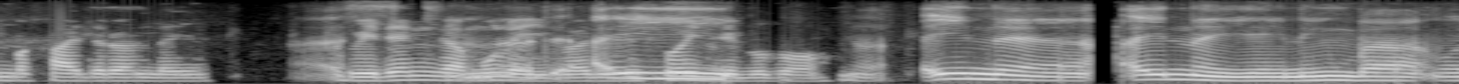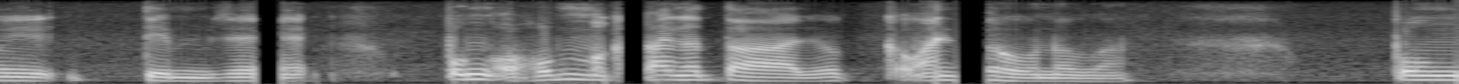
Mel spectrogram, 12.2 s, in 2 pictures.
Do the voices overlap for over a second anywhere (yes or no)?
yes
